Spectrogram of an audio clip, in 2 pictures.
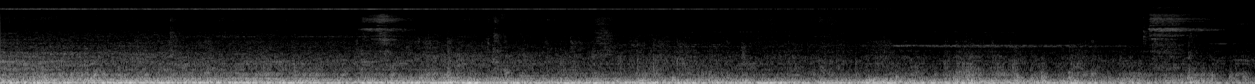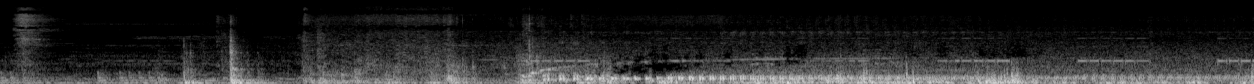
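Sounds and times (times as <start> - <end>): train rolling rumble: 0.0 - 25.0
faint brake squeal: 3.3 - 4.3, 8.6 - 15.6.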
